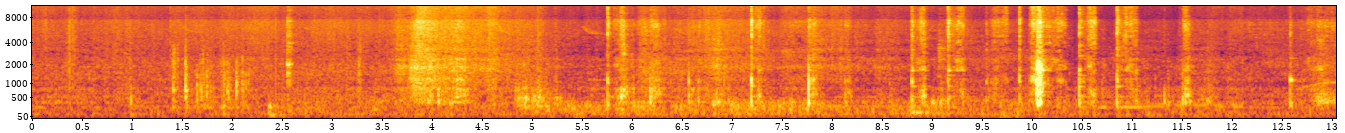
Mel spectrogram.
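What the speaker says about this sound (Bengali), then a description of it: "মশলাটা নেড়েচেড়ে মিশিয়ে নিয়েছি" Garlic paste, salt, chili powder, turmeric and ground coriander are stirred in a pan, with a spoon scraping and clinking against the metal in irregular strokes and a faint sizzle underneath. Several sharper scrapes stand out, and no one speaks.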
